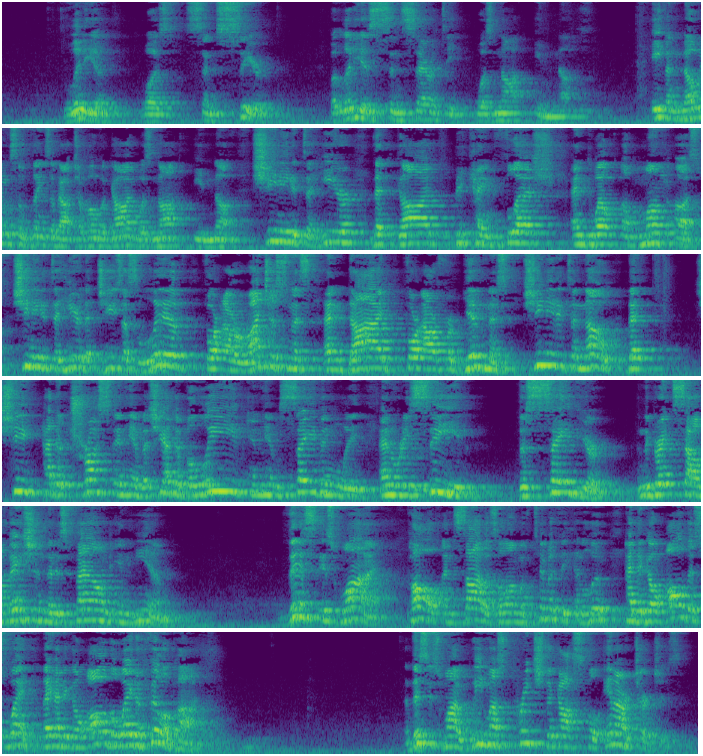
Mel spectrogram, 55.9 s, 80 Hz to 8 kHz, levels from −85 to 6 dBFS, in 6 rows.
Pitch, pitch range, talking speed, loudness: 195 Hz, 170-225 Hz, 125 wpm, -16 LUFS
